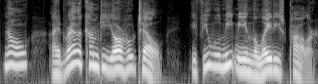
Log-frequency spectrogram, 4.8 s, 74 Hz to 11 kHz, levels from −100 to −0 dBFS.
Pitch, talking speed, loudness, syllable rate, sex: 180 Hz, 215 wpm, -16 LUFS, 5.3 syllables/s, male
